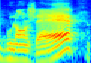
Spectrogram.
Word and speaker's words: boulangère: le 10 grammes et dans ce cas on doit dire boulangère ouvrière mais il n'ya pas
